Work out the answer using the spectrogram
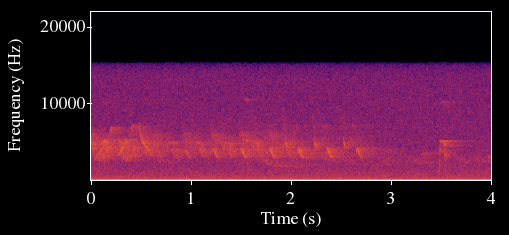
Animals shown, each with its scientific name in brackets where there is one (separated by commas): Red-eyed Vireo (Vireo olivaceus), Hairy Woodpecker (Dryobates villosus), Chestnut-sided Warbler (Setophaga pensylvanica), Ovenbird (Seiurus aurocapilla), Mourning Warbler (Geothlypis philadelphia)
